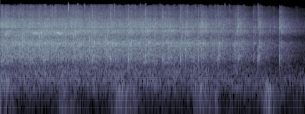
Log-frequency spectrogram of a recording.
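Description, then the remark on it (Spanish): A crowd applauds in a dense, steady burst of many hands clapping at once, holding strong for several seconds before thinning out into a few scattered claps at the end. No one speaks. “Ah, no quieren aplaudir, ¿verdad?”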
